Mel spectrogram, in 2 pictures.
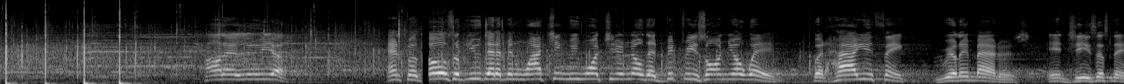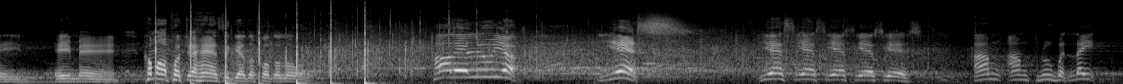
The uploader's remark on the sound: During Sunday morning service on March 24, 2019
